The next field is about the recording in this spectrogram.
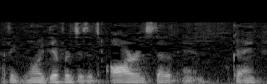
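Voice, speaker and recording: Over noticeable background noise, a man speaks at a fairly quick pace. His pitch is fairly low. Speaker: math teacher. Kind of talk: tutorial.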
